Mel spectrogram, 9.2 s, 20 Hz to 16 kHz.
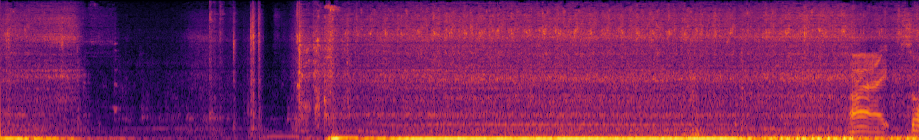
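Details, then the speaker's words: V8 with used Edelbrock 650 carburetor, warmed slightly, air cleaner on, no choke: shut off and restarted, catches at once after a brief crank and settles into a steady even low idle; normal start and idle. "Let's see what happens when I put it in gear. Idle's good. We'll try the shut it off and start it back up."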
